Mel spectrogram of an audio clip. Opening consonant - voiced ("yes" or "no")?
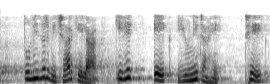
no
